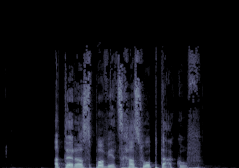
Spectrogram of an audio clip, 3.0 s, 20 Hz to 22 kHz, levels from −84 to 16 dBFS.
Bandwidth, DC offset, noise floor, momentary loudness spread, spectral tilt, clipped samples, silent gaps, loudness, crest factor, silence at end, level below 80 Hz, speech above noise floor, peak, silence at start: 16 kHz; under 0.1%; -70 dBFS; 16 LU; -4.5 dB/octave; under 0.1%; none; -24 LUFS; 18 dB; 0.45 s; -36 dBFS; 46 dB; -8 dBFS; 0.7 s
